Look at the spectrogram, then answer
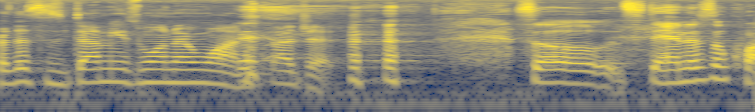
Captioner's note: laughing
